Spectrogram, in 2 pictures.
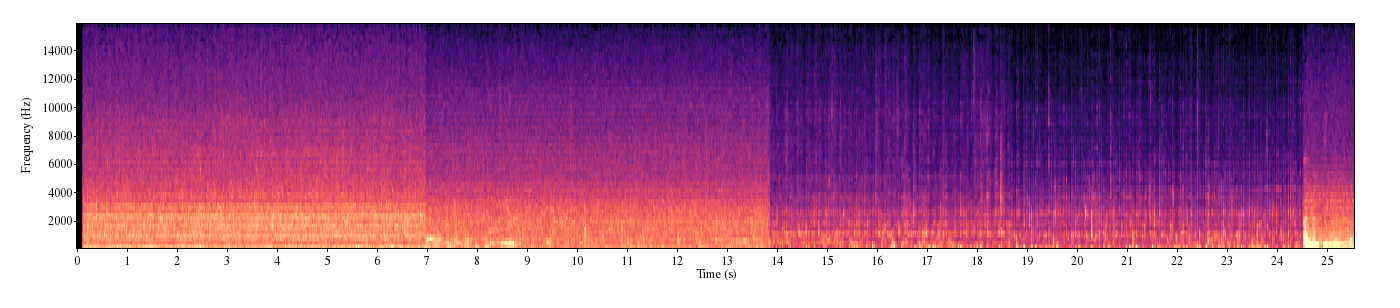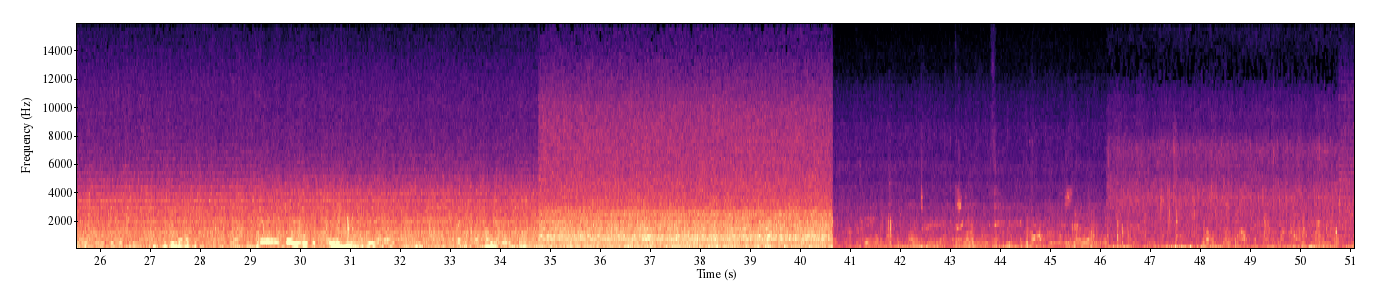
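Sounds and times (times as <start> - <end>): fountain water splashing: 0.1 - 51.0.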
